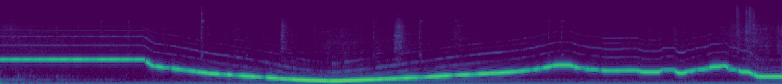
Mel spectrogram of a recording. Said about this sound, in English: This is an Ico audio generator that my dad built when I was a kid. Hmm. And it's a tube machine. It's huge. I'll send you a picture of it. And all it does is just make this beautiful sine wave or square wave.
